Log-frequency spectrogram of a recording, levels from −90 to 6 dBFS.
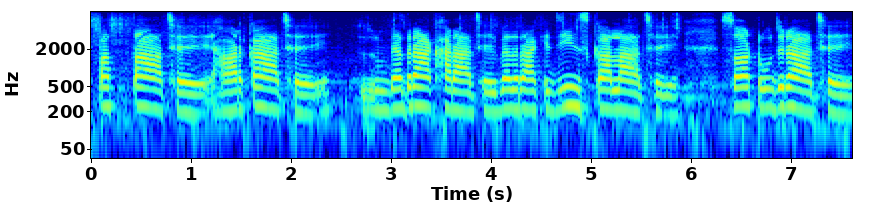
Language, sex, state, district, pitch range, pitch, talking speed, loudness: Maithili, female, Bihar, Saharsa, 205-240 Hz, 225 Hz, 125 wpm, -32 LUFS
